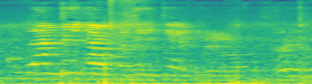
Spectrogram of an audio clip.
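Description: A young child's high voice calling out in rising and falling tones, without clear words.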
